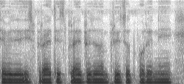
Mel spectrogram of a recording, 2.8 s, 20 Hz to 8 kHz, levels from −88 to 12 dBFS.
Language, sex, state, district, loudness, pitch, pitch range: Chakma, male, Tripura, Dhalai, -13 LUFS, 95 Hz, 90-95 Hz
